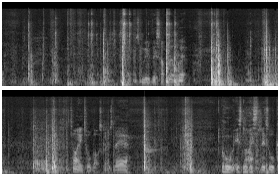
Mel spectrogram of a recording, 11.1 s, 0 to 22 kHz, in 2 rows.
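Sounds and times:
plastic toolbox knocks and clatters: 0:00.6 - 0:06.9.

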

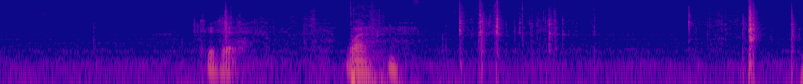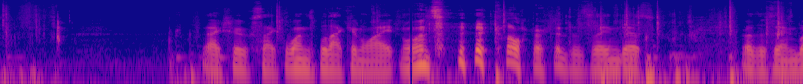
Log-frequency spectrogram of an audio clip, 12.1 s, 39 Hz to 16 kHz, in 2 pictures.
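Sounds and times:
paper booklet rustling: 0:01.6 - 0:04.6, 0:05.2 - 0:06.5, 0:07.3 - 0:12.0.

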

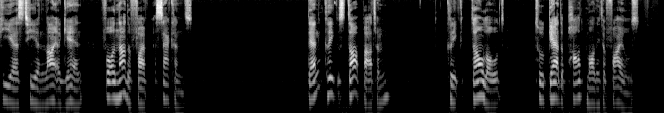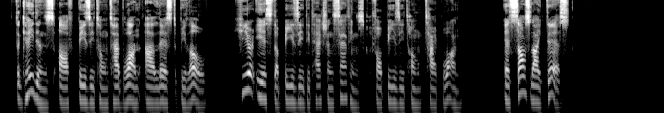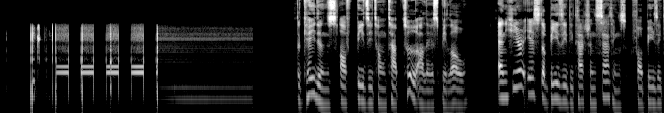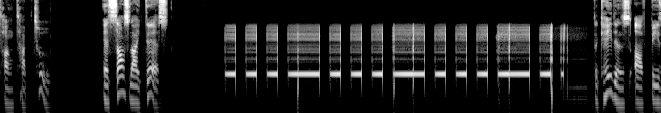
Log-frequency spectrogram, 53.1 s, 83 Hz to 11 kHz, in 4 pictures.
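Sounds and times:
steady buzzing hum on line: 0:29.8 - 0:31.6
telephone busy tone: 0:44.4 - 0:51.6.

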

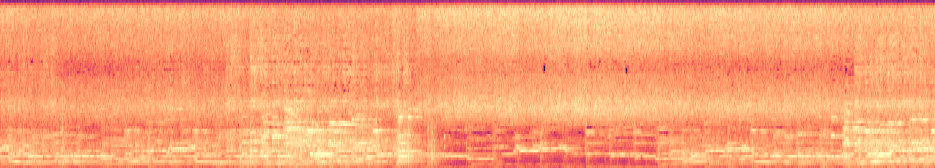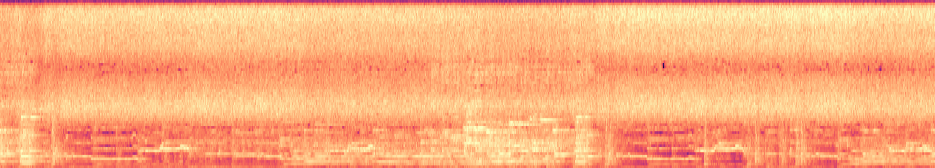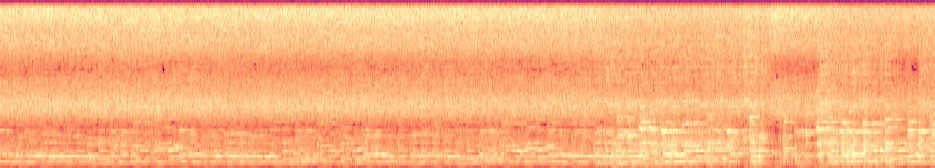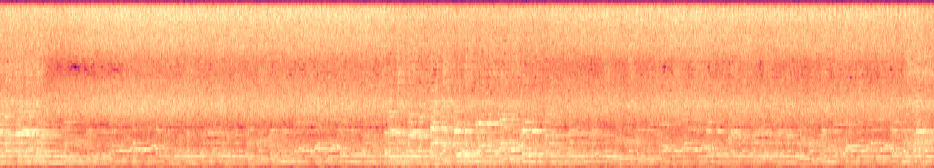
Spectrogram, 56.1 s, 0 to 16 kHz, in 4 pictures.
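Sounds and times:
bronze metallophone tones: 0:00.0 - 0:56.0.

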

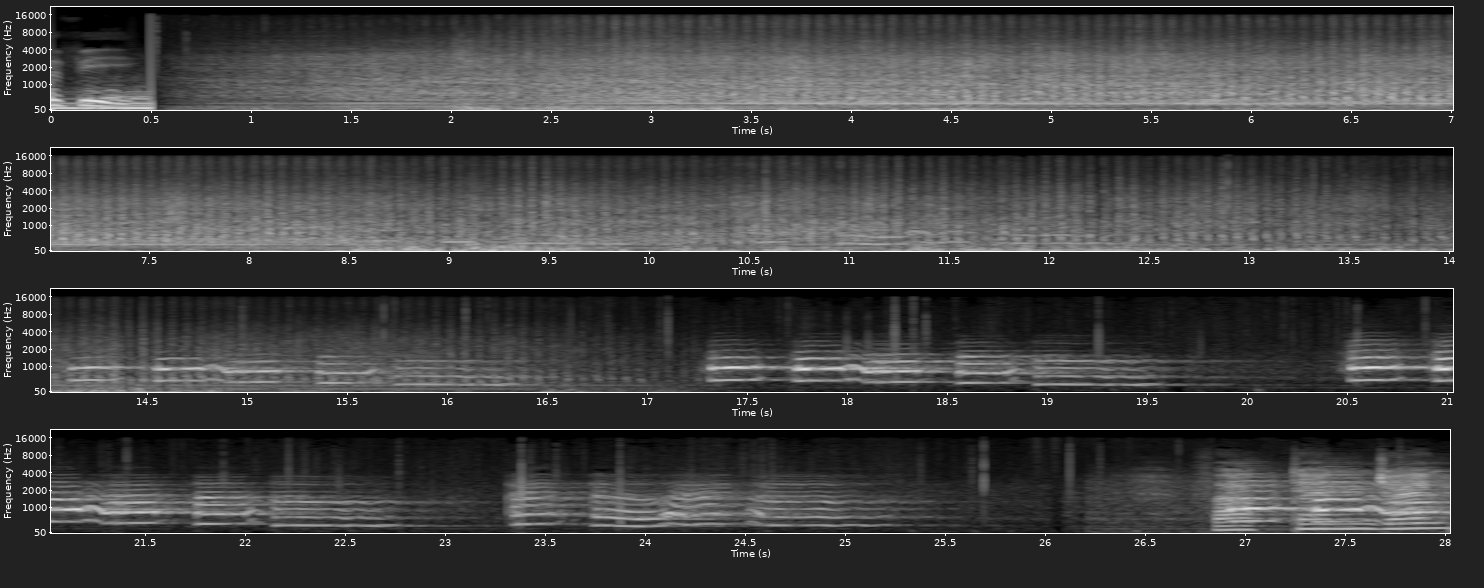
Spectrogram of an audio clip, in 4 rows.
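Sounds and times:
helicopter engine and rotor whir: 0:00.6 - 0:17.3.

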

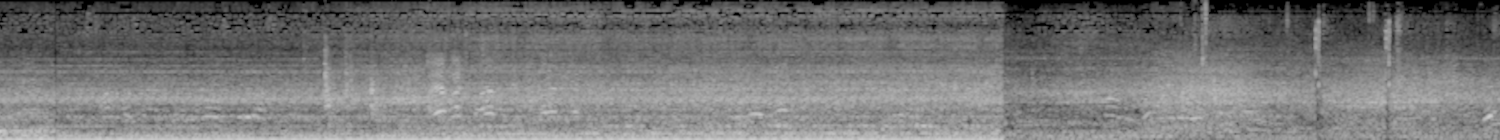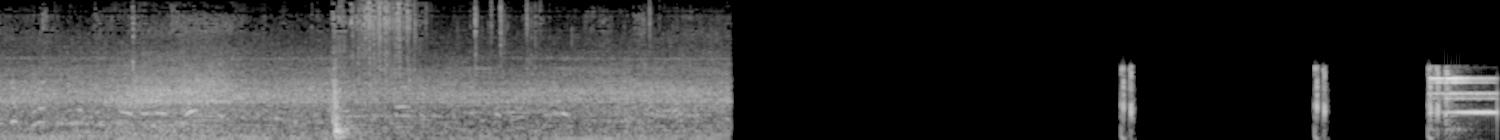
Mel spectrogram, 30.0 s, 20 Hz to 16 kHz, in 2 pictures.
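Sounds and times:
highway traffic rumble: 0:00.0 - 0:22.4
vehicles idling: 0:00.0 - 0:22.4
faint voices talking: 0:00.8 - 0:22.4
sharp clicks: 0:26.2 - 0:26.4
bright bell ding: 0:29.3 - 0:30.0.

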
